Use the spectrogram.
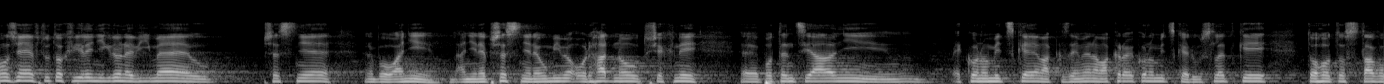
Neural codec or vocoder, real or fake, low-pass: none; real; 7.2 kHz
